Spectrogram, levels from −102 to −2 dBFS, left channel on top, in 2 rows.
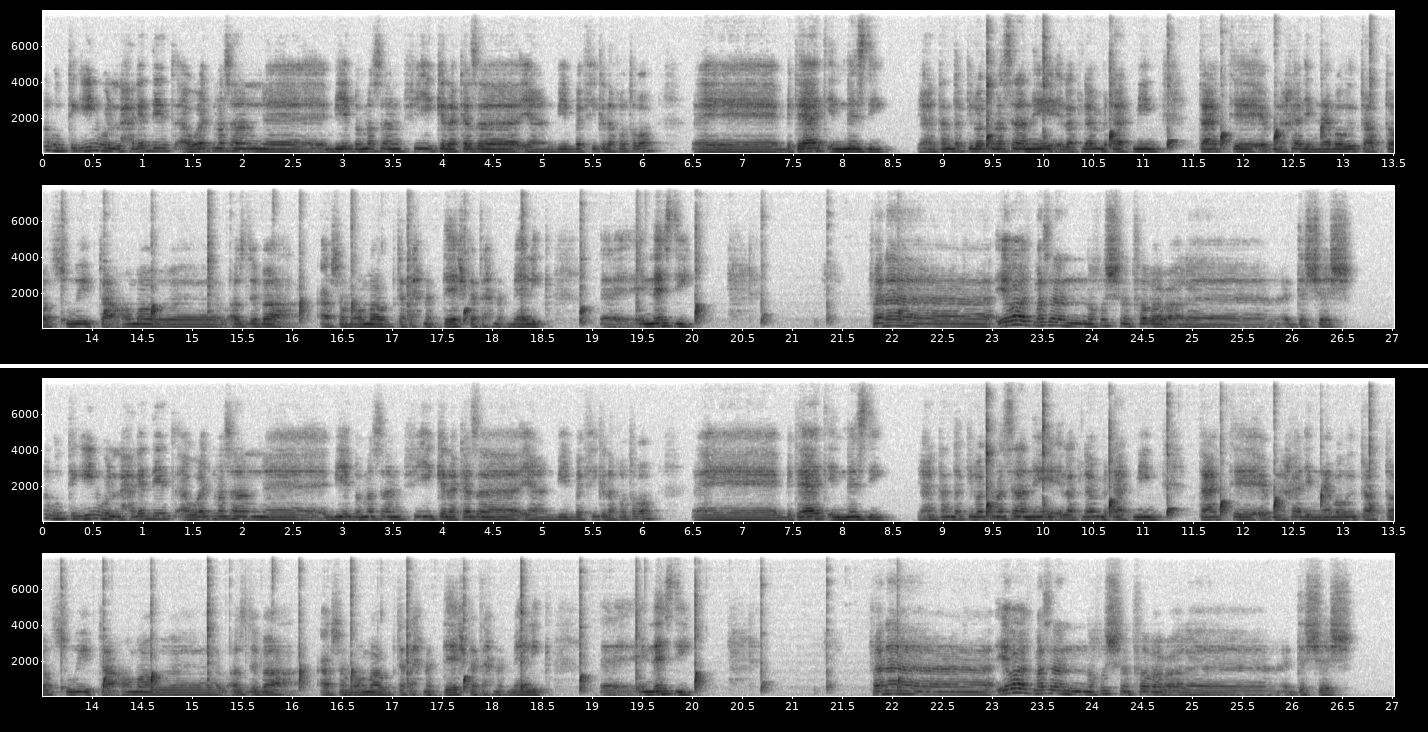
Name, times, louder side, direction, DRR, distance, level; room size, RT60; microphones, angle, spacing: voice 1, 0.0-6.1 6.5-8.4 8.7-20.0 20.3-20.6 21.8-26.6, left 2 dB, ahead, -8 dB, 1.0 m, -25 dB
sound 1, 9.1-9.5 9.7-11.8 12.1-20.4 20.7-20.8 21.0-22.1, right 1 dB, 55° right, 0.9 m, -27 dB
5.0 x 2.1 x 2.9 m, 0.27 s
head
